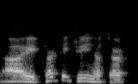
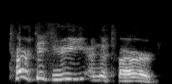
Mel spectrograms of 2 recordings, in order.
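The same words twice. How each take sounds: First: Said in the usual way. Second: "Thirty-three and a third" in a much higher, slow mock Irish accent. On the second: Quoting Dutch's classic line in a mock Irish accent. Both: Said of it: "That's a typical Irish".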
